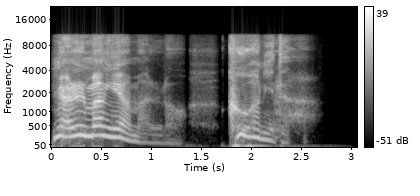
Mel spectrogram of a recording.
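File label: Vox Victory, Korean; heroes; KaselB; kings raid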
